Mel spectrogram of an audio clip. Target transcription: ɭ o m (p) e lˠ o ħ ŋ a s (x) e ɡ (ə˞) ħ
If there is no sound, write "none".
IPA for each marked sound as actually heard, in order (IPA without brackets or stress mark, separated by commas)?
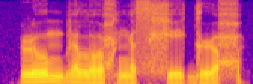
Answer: b, x, ə˞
